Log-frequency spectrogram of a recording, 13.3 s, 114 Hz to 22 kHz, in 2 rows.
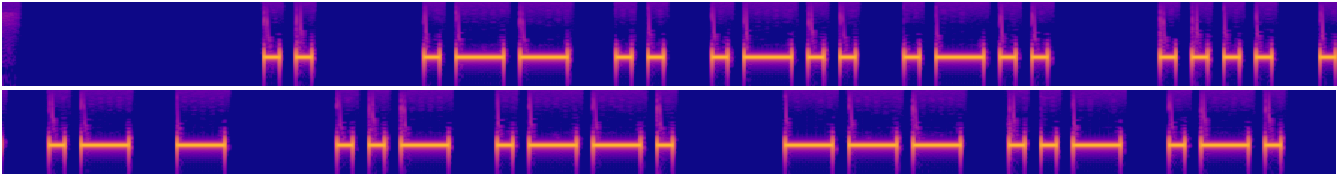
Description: Morse code, heard as a keyed tone, about 15 wpm, 700 Hz. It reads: I WILL HEAT UP OUR
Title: Sentences from Top 1000 Words - Review Part 3 - 15wpm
